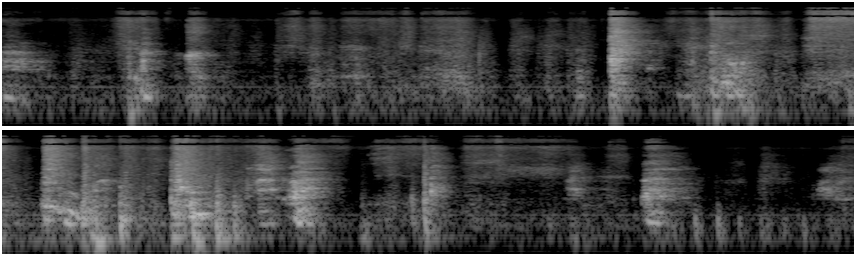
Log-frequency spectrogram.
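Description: Two men wrestling on a carpeted floor: heavy breathing, snorts and grunts of exertion, with scuffling, coming in irregular bursts, loudest around the middle.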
